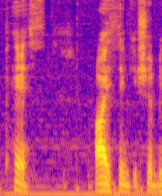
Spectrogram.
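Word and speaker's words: Pyth: Pith, which I've apparently been told I pronounce it Pi. It's Pith.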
